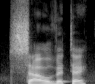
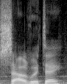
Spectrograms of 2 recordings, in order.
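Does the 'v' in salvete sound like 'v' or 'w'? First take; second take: v; w. First: The v is said as a plain v sound. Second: The v is said like a w sound. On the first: The speaker calls it wrong. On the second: The speaker calls it right.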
